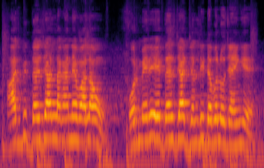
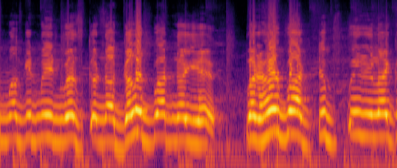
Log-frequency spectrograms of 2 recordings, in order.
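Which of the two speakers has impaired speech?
The second: cerebral palsy; from birth, oxygen loss at delivery, mainly physical; reactive movement causes shivering, abnormal breathing when speaking.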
